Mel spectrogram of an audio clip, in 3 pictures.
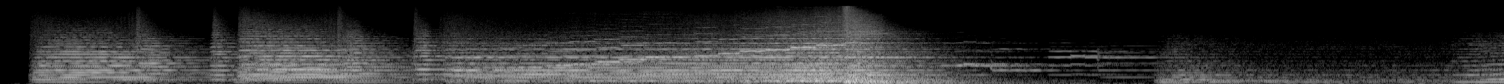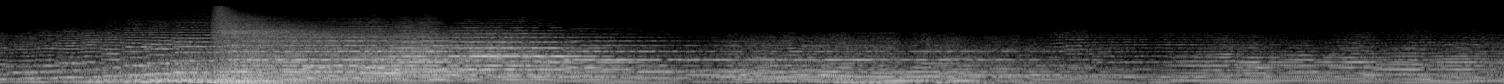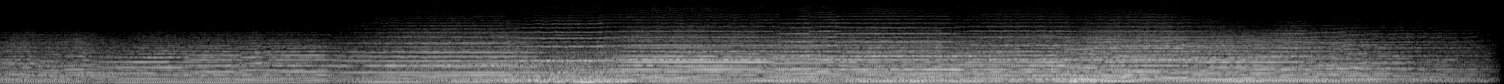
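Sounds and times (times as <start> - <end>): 
symphony in D minor played tempo moderato: 0.3 - 45.1.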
